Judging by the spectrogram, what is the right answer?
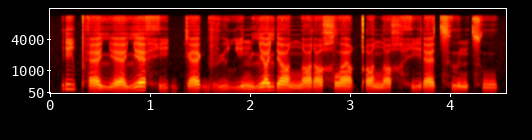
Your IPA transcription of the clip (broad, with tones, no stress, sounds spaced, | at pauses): ɾ i˥ pʰ æ˩˧˩ lʲ æ˩˧˩ lʲ æ˥ h i˩˧˩ ɡ k æ˩˧˩ ɡ v y˩˧˩ ʎ i˩˧˩ n lʲ ɑ˥ lʲ ɾ ɑ˩˧˩ n ɑ˩˧˩ ɾ ɑ˥ χ lˠ æ˧˩ qʼ ɑ˧˩ n ɑ˧˩ χ h i˩˧˩ ɾ æ˥ t͡sʰ ɯ˧˩ n t͡sʰ u˥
